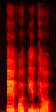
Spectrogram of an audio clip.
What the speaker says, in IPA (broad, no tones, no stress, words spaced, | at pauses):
ɛpɔ pʲəbʲɔ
